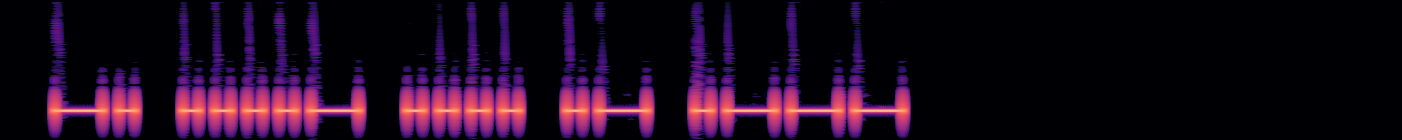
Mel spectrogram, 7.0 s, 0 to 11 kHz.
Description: Morse code, heard as a keyed tone, about 15 wpm, 700 Hz. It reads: N4HAJ
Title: USA Call Signs - 5 Characters - Repeated 3x - 15wpm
